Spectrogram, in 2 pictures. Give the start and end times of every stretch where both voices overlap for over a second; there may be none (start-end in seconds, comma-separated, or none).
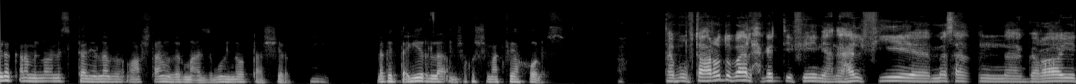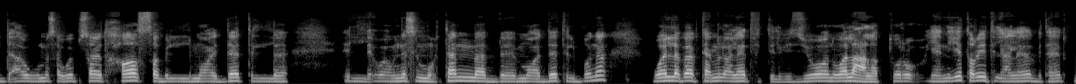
none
